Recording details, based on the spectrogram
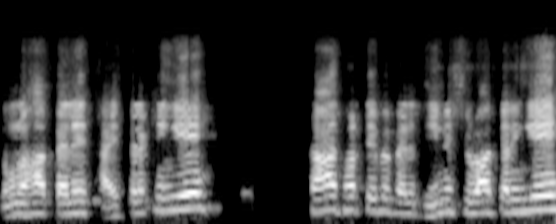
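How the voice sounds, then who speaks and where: Bright high-voiced yoga instructor counting breaths. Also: male voice, brisk, no room sound, rough recording. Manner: calm instructive, counts breaths aloud rhythmically. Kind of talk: guided yoga class with counting. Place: outdoors.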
